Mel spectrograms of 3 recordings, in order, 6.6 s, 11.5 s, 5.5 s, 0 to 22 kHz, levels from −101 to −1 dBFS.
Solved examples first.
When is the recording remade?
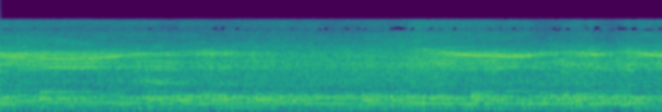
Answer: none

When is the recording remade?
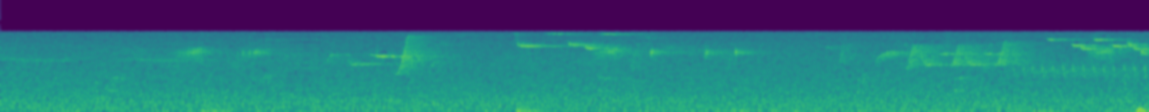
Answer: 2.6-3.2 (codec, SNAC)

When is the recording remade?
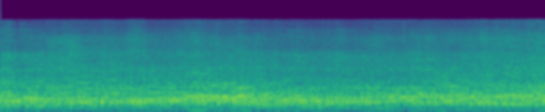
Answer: 0.4-2.4 (codec, SNAC); 3.8-4.8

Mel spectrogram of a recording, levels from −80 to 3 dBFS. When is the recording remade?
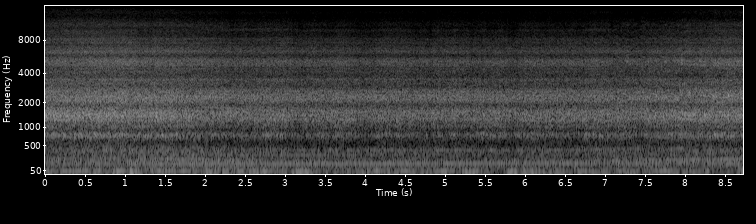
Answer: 7.1-8.7 (codec, SNAC)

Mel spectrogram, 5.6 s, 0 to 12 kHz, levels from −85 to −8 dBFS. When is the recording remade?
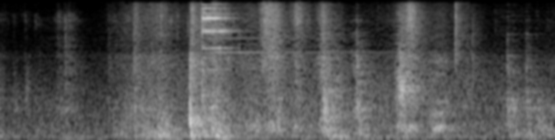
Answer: none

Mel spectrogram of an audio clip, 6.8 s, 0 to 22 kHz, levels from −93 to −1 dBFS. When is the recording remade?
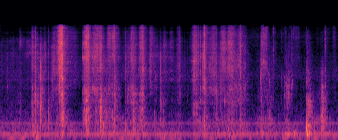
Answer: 0.0-4.7 (autoencoder, DAC-VAE); 6.3-6.8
